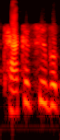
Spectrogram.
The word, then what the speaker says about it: Takotsubo: One that I've heard of, which I hope I'm pronouncing correctly, is Takotsubo cardiomyopathy. – Yes, Takotsubo cardiomyopathy. You're absolutely right.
